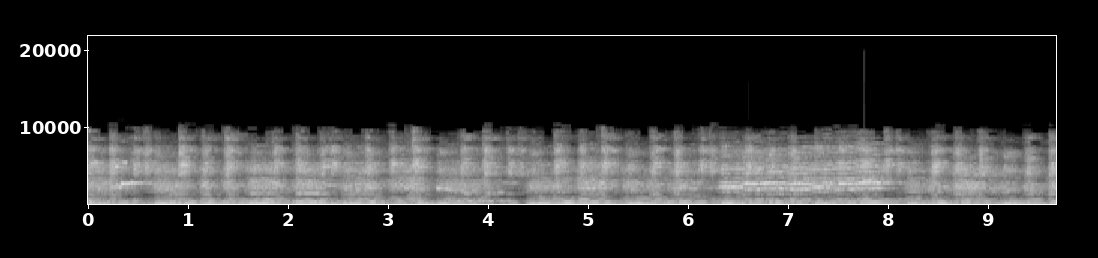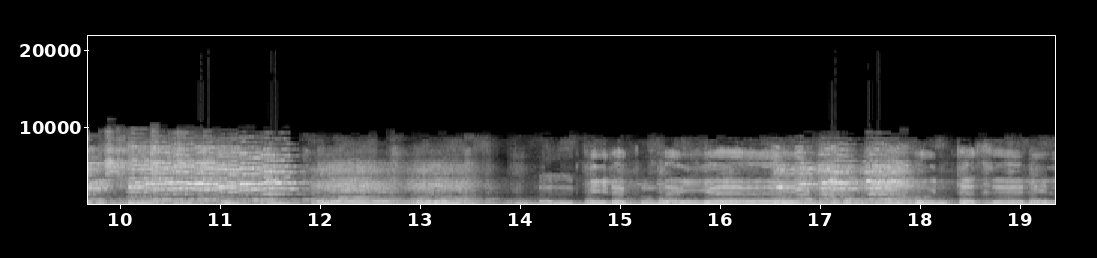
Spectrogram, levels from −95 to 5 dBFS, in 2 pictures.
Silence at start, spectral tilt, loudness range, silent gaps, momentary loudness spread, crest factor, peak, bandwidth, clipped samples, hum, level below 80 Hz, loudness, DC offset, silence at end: 0 s; -2.5 dB/octave; 8 LU; none; 11 LU; 16 dB; -4 dBFS; 10.5 kHz; under 0.1%; none; -46 dBFS; -18 LUFS; under 0.1%; 0 s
